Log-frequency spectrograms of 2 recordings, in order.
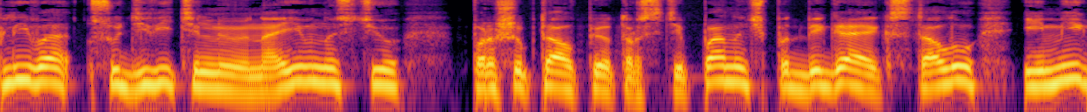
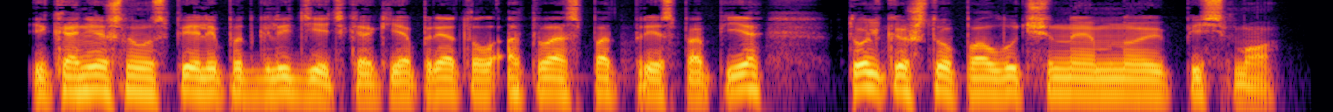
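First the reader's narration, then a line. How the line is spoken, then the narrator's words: Calm. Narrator (Russian): спокойно проговорил Николай Всеволодович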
